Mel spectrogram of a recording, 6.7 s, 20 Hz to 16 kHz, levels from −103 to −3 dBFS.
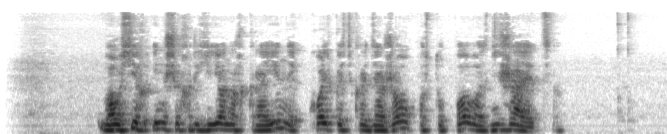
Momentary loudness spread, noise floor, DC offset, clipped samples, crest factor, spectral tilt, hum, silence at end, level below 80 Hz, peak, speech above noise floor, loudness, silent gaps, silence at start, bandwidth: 9 LU; -67 dBFS; under 0.1%; under 0.1%; 20 dB; -8 dB/octave; none; 1.05 s; -62 dBFS; -4 dBFS; 44 dB; -24 LUFS; none; 1 s; 11.5 kHz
